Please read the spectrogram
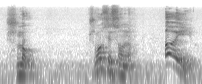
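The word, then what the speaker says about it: שמו: Dans la Torah, il est écrit sans le premier vav. Sin, mem, vav. On peut dire comment? Shmo.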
